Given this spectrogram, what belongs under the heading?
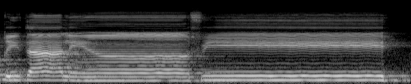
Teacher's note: تنوین کے بعد فا حرف اخفا میں سے ہے تو یہاں پر اخفا ہوگا یعنی غنہ زمانی کر کے پڑھیں گے · یا ساکن سے پہلے حرف کے نیچے زیر ہے تو یہاں پر یا مدہ ہوگا۔ یا مدہ کے بعد ہا کے اوپر سکون عارضی لگ جائے گی تو یہاں پر مد عارض ہوگی۔ وقف کی حالت میں یہاں پر مد عارض ہوگی۔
